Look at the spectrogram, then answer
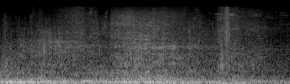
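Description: An Incendio fire spell in Hogwarts Legacy blasts out as a loud, sustained whooshing roar with a booming low rumble and a brief crackling flare near the end, with no voice over it.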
